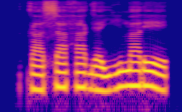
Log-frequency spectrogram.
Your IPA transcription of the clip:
k a˨ s a˧ h a˧ ɡ ɛ˨ j i˨˦ m a˦ ɾ e˦˨

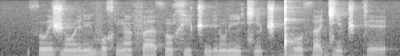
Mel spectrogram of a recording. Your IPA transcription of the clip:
θ u ɪ̯ ʒ õ ɪ̯ ɾ ĩ v o x ŋ æ̃ f æ θ õ x i t͡ʃ ŋ i ɾ ũ ɾ ĩ t͡ɕ ẽ t͡ʃ ɡ͡ǃ o θ æ d͡ʑ ẽ t͡ʃ k e

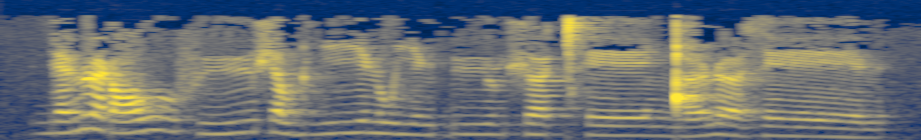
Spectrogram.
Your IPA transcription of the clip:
ɡ ɛ ɳ ɭ ɐ ɽ ɔ w u f yː ʃ ɐ w ɖʱ iː ɳ w iː ɳ ɓ yː ɳ ʃ œ ǀʰ eː ŋ͡ǃ œ ɳ œ z eː ɳ

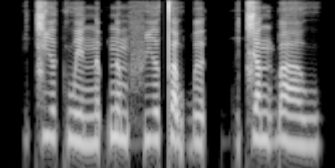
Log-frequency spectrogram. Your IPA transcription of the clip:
t͡ɕ i˧ ə̯ k w e˧˩ n ə˦˥ p̚ n ə˧˩ m f i˨˦ ə̯ t̪ a̰˧˨ w ɓ ə˨˩ t̚ | t͡ɕ a˧ n ɓ a̤ː˨˩ w

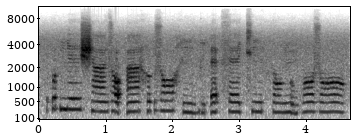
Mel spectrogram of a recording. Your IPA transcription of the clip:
ʔ ʊ˦ ʔ ɲ e˦ ɪ̯ ʃ ã˦ z ɔ̰˦˨ ʔ ã˦ h ʊ˦ ʔ z ɔ˦ h ĩ˨ b ḭ˦˨ ʔ ɛ˦ ʔ sʰ ɛ˦ t͡ɕ ĩ˦ θ ɔ˦ ŋ ũ˦˨ b ɔ˦ z ɔ˦

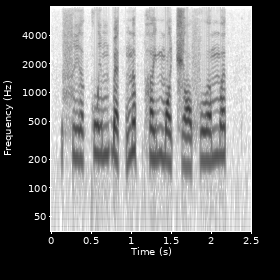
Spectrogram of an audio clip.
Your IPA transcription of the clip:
f i˨˩ ə̯ k w i˨˦ m ɓ ɛ˨˩ k̚ n əː˦˥ p̚ h ə˨˦ j m ɔ˧ t͡ɕ ɔ˨˩ f u˨˦ ə̯ m ə˦˥ t̚

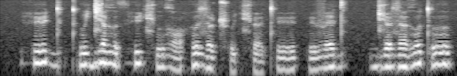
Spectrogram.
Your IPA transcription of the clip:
h ʏ˥ d | tʰ u˧ j d͡ʑ ɐ˥ ɣ ʊ˧ θ h y˥ t͡ɕʰ u˧ ɣ ɔ˨˩ h ʊ˥ z œ˧ ʈ͡ʂʰ ʊ˨˩ t͡ɕʰ œ˨˩ tʰ ʏ˧ | ʏ˧ v ɛ˥ d | d͡ʑ œ˧ z ɐ˧ ɣ o˥ tʼ ʊ˥

